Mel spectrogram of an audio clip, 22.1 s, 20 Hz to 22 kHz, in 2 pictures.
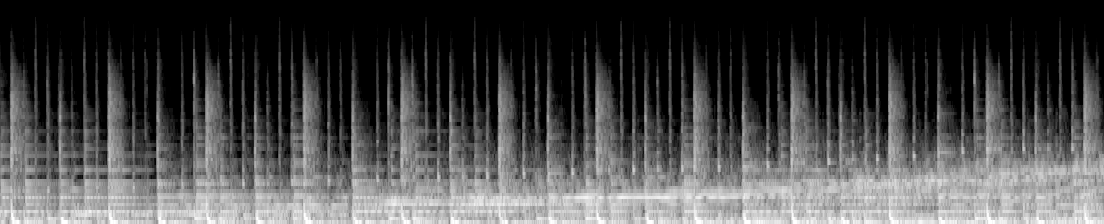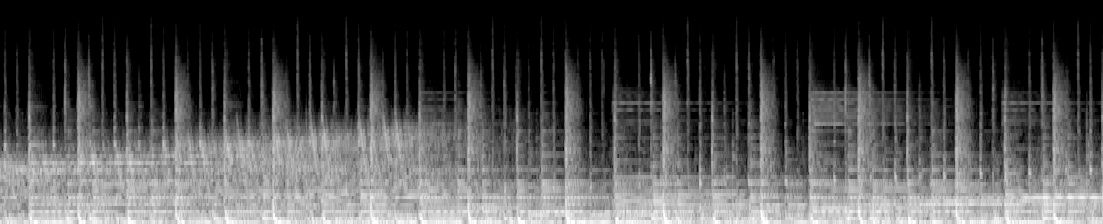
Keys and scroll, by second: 14.5 2, 15.0 Return, 16.4 1, 16.6 Return.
